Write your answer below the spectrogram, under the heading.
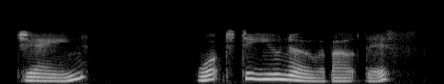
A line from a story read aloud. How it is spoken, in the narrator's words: she said slowly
